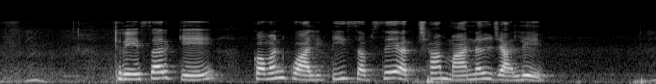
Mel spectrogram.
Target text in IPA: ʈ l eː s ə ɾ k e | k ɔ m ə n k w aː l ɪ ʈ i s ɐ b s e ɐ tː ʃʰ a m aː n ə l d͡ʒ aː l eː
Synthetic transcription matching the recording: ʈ ɾ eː s ə ɾ k e | k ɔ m ə n k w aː l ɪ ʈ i s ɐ b s e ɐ tː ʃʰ a m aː n ə l d͡ʒ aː l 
